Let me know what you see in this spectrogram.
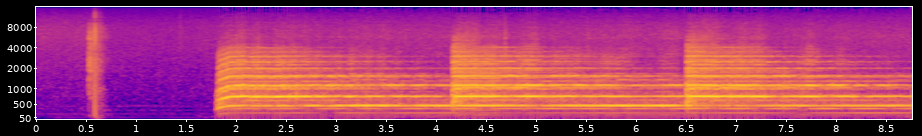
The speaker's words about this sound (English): Years ago, the Liberty Bell tolled the beginning of our life as a nation.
